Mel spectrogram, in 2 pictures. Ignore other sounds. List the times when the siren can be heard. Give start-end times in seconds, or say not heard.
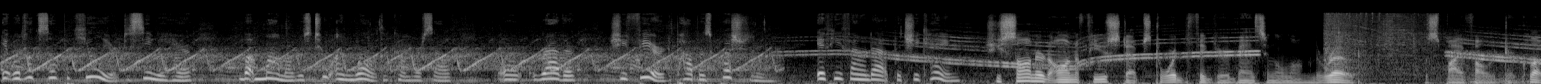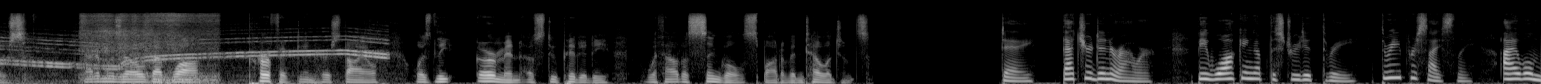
0.0-12.7, 14.4-19.4.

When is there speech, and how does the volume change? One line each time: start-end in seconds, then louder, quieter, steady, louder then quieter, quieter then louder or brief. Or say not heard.
0.0-24.1 steady
25.4-30.7 quieter.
